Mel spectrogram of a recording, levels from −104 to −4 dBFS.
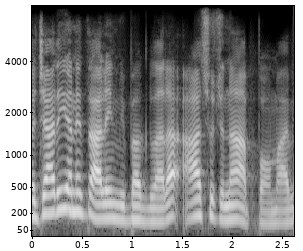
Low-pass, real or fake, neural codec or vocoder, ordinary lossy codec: none; fake; codec, 16 kHz, 1 kbps, X-Codec, HuBERT features, trained on LibriSpeech; none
